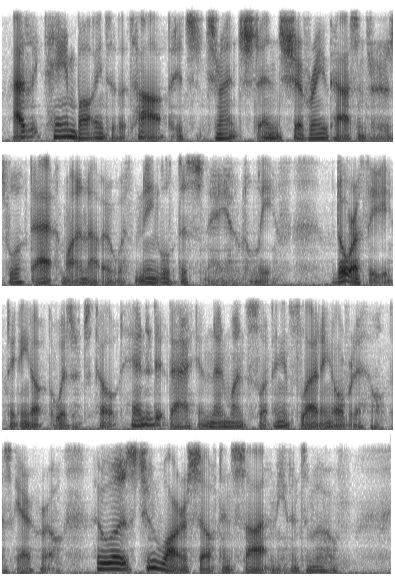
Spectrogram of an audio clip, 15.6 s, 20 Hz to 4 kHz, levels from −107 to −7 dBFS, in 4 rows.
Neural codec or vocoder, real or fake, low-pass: autoencoder, 22.05 kHz, a latent of 192 numbers a frame, VITS, trained on many speakers; fake; 3.6 kHz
